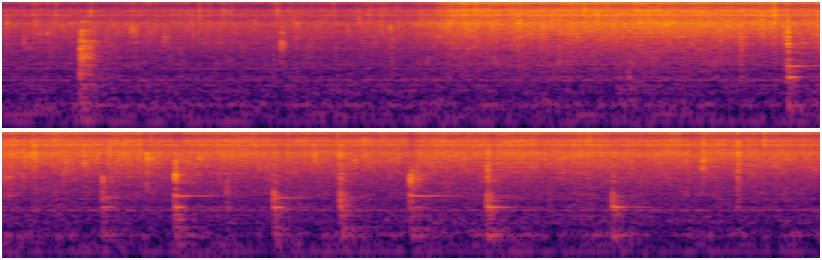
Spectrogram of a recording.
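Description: Two chopped onions sizzle steadily in a hot pan on high heat, with occasional sharp scraping clicks of a utensil stirring them; close and fairly quiet, no voices.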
